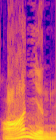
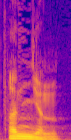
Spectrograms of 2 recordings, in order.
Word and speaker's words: onion: Các bạn điền cái phát âm là ó nhìn nha. Nó không phải là ó nhìn, nó là ân. Nó nhìn là ân. Cái xong mày nhìn. Nhìn là như nhìn vậy đó. Ân nhìn.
